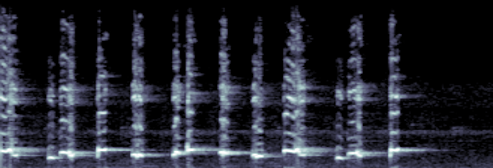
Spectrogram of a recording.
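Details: Sooty-headed bulbul singing to stir other bulbuls into song; a short burst of clear, clicked whistles, repeated quickly, then fading into silence near the end.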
